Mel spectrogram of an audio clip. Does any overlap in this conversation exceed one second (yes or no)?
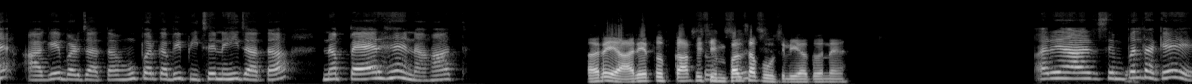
no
